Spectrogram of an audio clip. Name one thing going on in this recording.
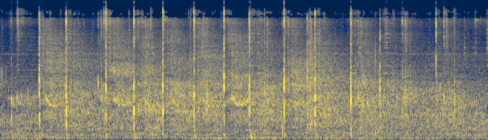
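Paddles strike a ball back and forth in a quick rally.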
